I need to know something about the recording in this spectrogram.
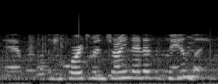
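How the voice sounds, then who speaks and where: A woman's voice: high voice, very fast, narrow, tinny audio. A woman giving casual interview answers as a passenger, with an old-time radio filter on her voice. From Illinois, US. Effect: 1940s radio filter. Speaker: train passenger. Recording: loud train noise behind the voice.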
